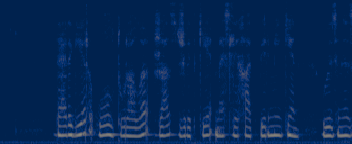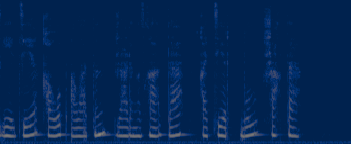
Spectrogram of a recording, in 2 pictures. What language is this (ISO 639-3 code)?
kaz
